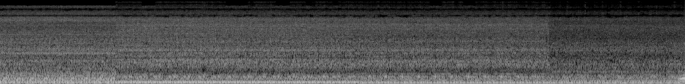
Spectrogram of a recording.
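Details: Jeep WJ engine idling after greasing sealed bearings on the accessory drive that had chirped: steady even hum, no chirp or squeal from the belt side; normal running.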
